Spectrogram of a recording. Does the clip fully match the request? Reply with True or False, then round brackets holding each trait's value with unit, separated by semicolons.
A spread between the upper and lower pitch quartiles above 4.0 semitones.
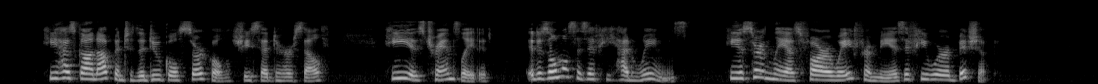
True (5.4 semitones)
